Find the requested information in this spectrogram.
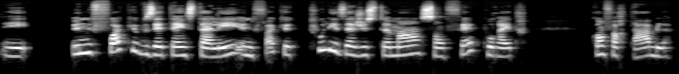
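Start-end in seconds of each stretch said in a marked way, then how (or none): none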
